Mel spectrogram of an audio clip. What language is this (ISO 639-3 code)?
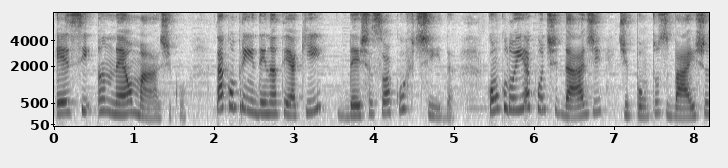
por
